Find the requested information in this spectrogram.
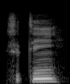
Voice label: "swtiñ", Apatani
